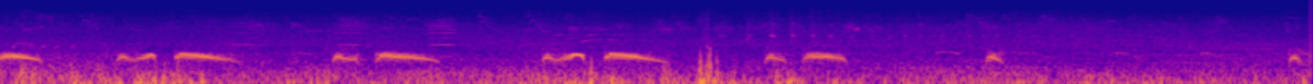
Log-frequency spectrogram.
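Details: At Song Phi Nong, a caged decoy Spotted dove coos to attract wild doves. Short two-part coos, a clipped note then a drawn-out descending one, recur several times. Steady low noise and faint chirping fill the background.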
